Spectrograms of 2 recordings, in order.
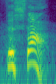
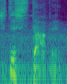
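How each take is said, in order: First: High and loud, yelling "stop"; exasperated shout. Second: Voiceless pleading to stop it; exasperated whisper. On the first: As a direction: snap it out, fed up. Scolding a pundit, shouted take. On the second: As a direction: breathe it out, fed up. Scolding a pundit, whispered take. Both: Real, not acted.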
